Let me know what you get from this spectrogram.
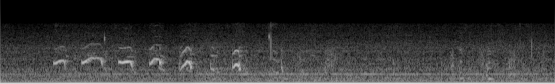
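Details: Cane Corso puppy aged five days making a quick run of small, wavering whimpers in the first two seconds, trailing off into faint squeaks over a steady low hum.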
